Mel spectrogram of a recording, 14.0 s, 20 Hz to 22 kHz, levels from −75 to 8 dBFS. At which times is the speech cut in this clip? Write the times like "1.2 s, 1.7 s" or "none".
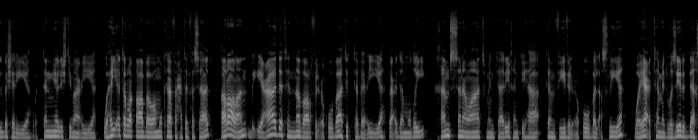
2.0 s, 4.3 s, 8.6 s, 10.8 s, 12.6 s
